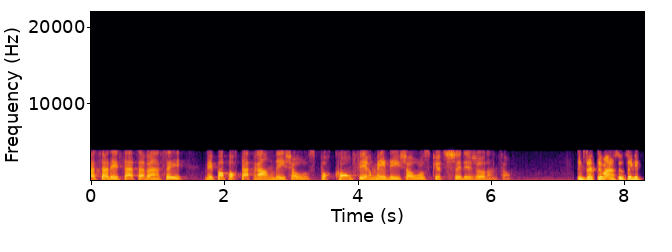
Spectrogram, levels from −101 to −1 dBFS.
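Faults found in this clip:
iLBC codec, whole clip, 0 to 8.3 s. Band-limited speech, nothing above 3.8 kHz, dull and boxy. Rough, slightly synthetic texture, plainly audible. Probable component: narrowband VoIP codec. Each frame's excitation coded independently, granularity fitting 20 ms frames and a rate near 15.2 kbps.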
